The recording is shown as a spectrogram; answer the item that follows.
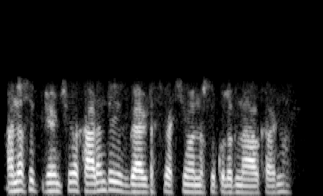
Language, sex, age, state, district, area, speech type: Kashmiri, male, 18-30, Jammu and Kashmir, Kulgam, rural, conversation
